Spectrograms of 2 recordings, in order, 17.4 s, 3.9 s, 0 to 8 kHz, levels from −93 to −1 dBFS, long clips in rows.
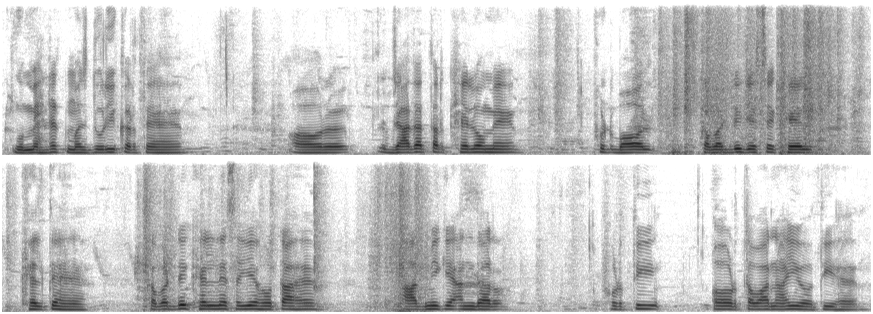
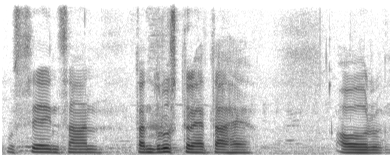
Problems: constant background noise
